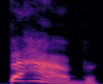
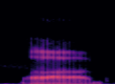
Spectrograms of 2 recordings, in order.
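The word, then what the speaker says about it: باب: You don't want to just say a quick bab. You want to emphasize that long a sound. So, holding it longer, right? Think of the A in the English word father, but hold it for just a beat longer.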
